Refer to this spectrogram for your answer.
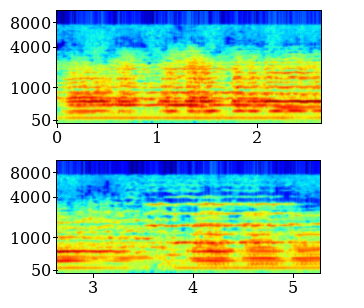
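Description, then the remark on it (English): A southbound freight train whistle sounds in the distance late at night, heard in a railroad cut in the hill country of a New England state: a long, steady, harmonically rich horn blast that holds for several seconds, wavering slightly in pitch, with no voices over it. “It is late at night, and the whistle of a southbound freight is heard in the distance.”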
